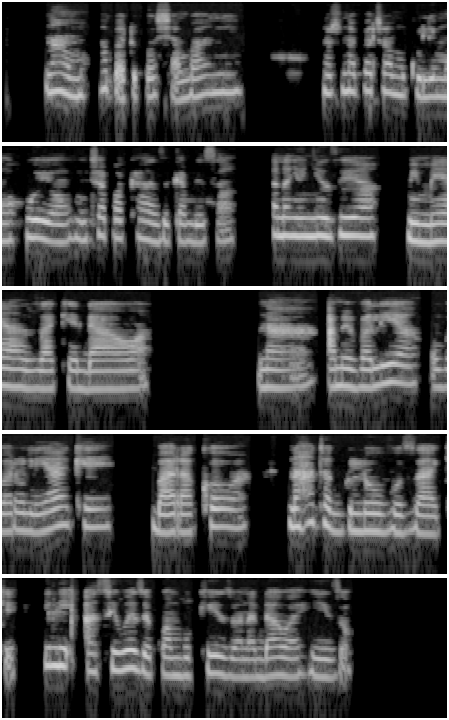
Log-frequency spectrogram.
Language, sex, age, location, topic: Swahili, female, 18-24, Kisumu, health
